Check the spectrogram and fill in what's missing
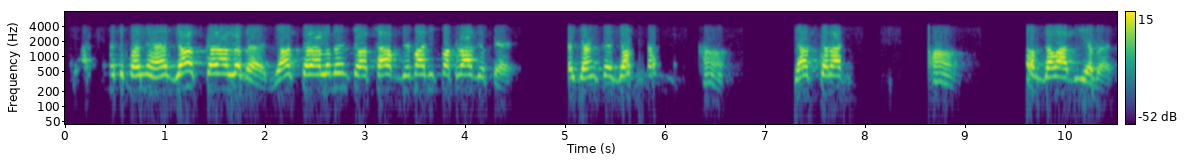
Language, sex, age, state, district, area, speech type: Maithili, male, 60+, Bihar, Samastipur, rural, conversation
